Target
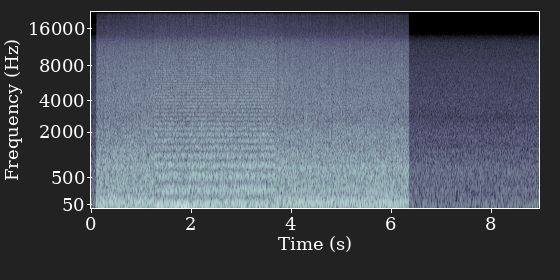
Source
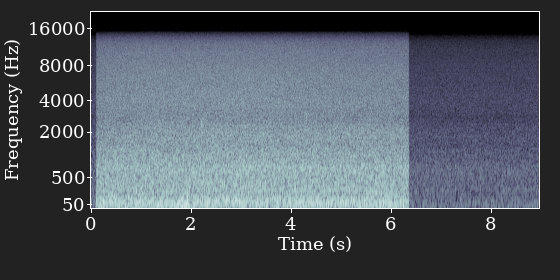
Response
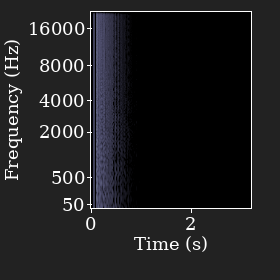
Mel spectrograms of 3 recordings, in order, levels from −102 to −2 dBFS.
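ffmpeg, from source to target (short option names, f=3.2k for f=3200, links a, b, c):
-filter_complex "[0:a]asoftclip=type=tanh:threshold=-21dB,asettb=1/sr,asplit=3[a][b][c];[a]atrim=end=1.264[d];[b]atrim=start=1.26:end=3.67,asetpts=PTS-STARTPTS,afade=t=in:d=0.004:c=qsin,afade=t=out:st=2.406:d=0.004:c=qsin,aecho=1:1:3.7:0.67,atrim=end_sample=106281[e];[c]atrim=start=3.666[f];[d][e]acrossfade=d=0.004:c1=hsin:c2=qsin[g];[g][f]acrossfade=d=0.004:c1=qsin:c2=hsin"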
